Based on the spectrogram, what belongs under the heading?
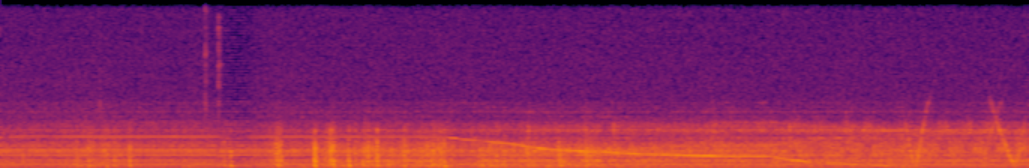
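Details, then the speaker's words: Simplex antique vacuum tube radio at full voltage during troubleshooting: steady mains hum with a whistle sliding from high to low pitch as the control is turned; set falling into oscillation and hanging on it. "I think that's the set just falling into oscillation and then when you can back the control up again it hangs on the oscillation"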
